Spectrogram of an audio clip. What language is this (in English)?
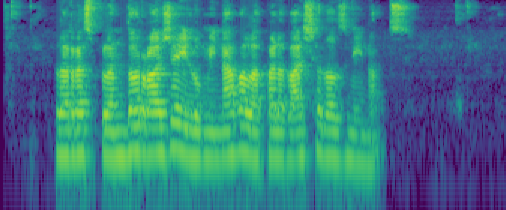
Catalan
